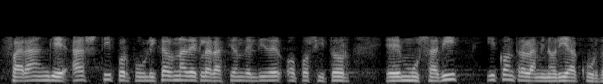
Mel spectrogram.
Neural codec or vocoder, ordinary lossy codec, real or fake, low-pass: none; none; real; 3.6 kHz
